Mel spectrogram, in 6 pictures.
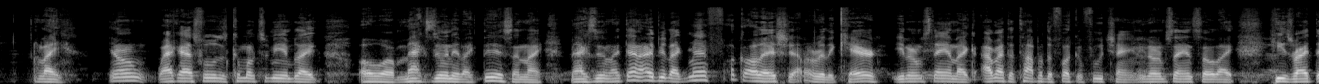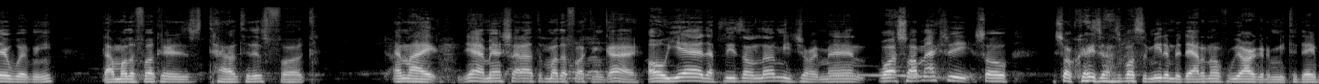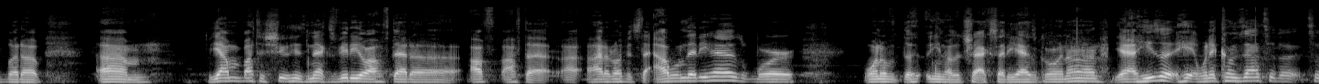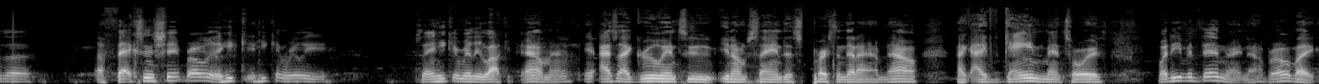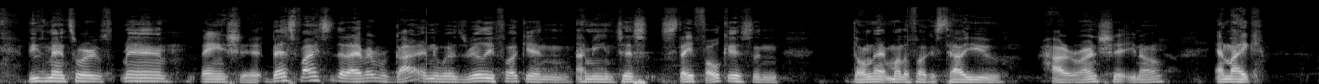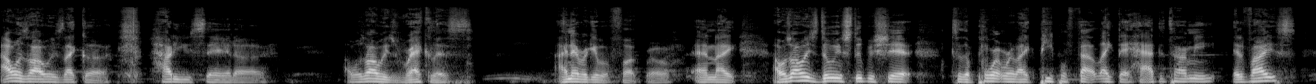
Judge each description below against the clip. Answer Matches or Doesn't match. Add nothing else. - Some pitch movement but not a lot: Matches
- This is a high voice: Doesn't match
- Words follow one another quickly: Matches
